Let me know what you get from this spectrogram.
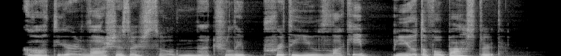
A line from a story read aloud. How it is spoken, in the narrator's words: Victor mutters, his lips pursing in concentration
